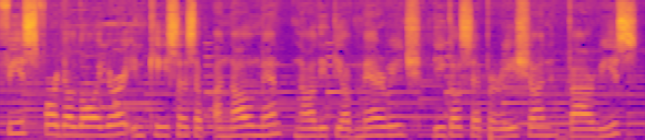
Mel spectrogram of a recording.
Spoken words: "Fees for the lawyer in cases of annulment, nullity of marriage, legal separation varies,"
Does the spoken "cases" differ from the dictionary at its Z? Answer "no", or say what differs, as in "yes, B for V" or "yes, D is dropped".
yes, S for Z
